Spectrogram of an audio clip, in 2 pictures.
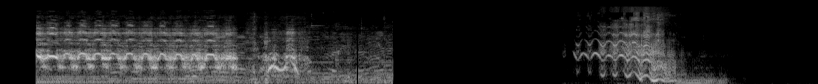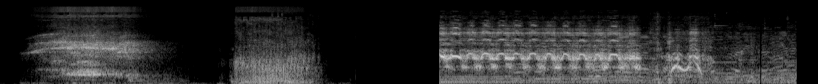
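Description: A zorse gives loud, shrill whinnies broken by breathy, falling neighs and snorts.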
